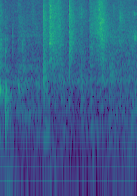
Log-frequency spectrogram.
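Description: Puppy eating dry kibble from a stainless steel bowl: faint, scattered crunches and clicks.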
